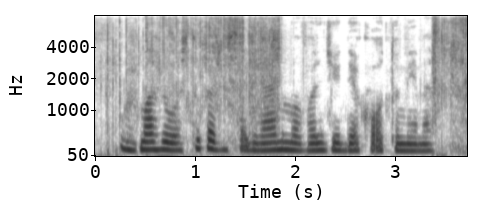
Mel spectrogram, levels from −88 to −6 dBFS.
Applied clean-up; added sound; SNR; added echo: none; Tearing; 10 dB; none.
